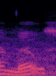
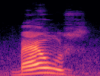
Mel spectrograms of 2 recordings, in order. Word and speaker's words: Meols: Yeah, Meols. Meols. Meols, yeah. Meols. That's how you pronounce it. Meols.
